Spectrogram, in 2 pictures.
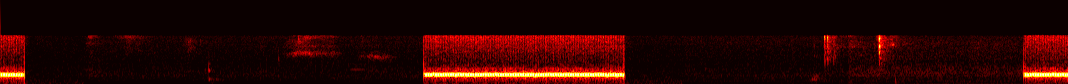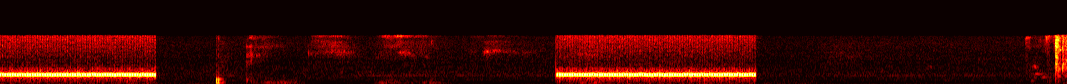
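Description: A phone line ringing as a call is placed live on air: three steady, mid-pitched ring tones, each about two seconds long and evenly spaced, with quiet stretches of faint line noise and small clicks in between.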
